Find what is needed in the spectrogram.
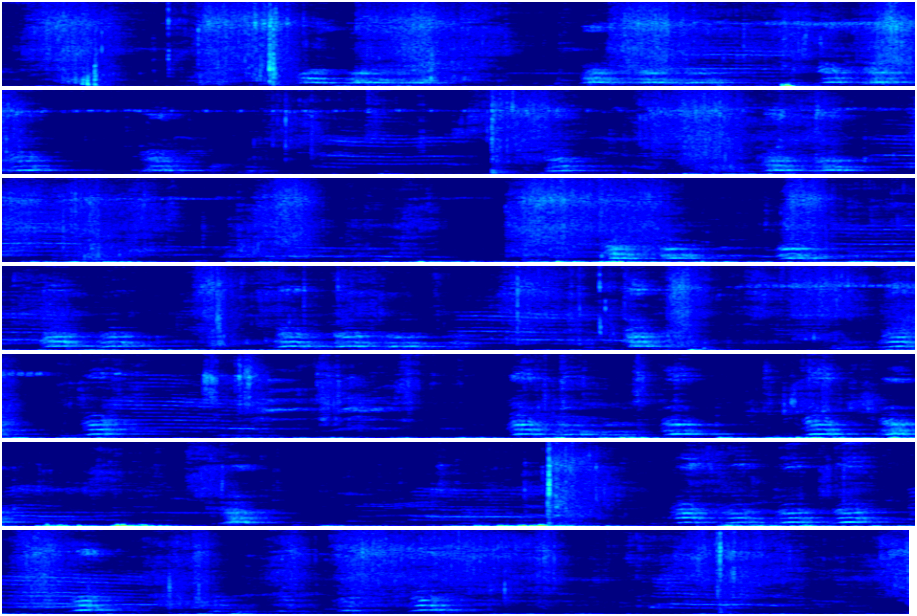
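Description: Repeated dog barks and yips, short sharp calls coming over and over, with a low rumbling noise underneath through the middle.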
